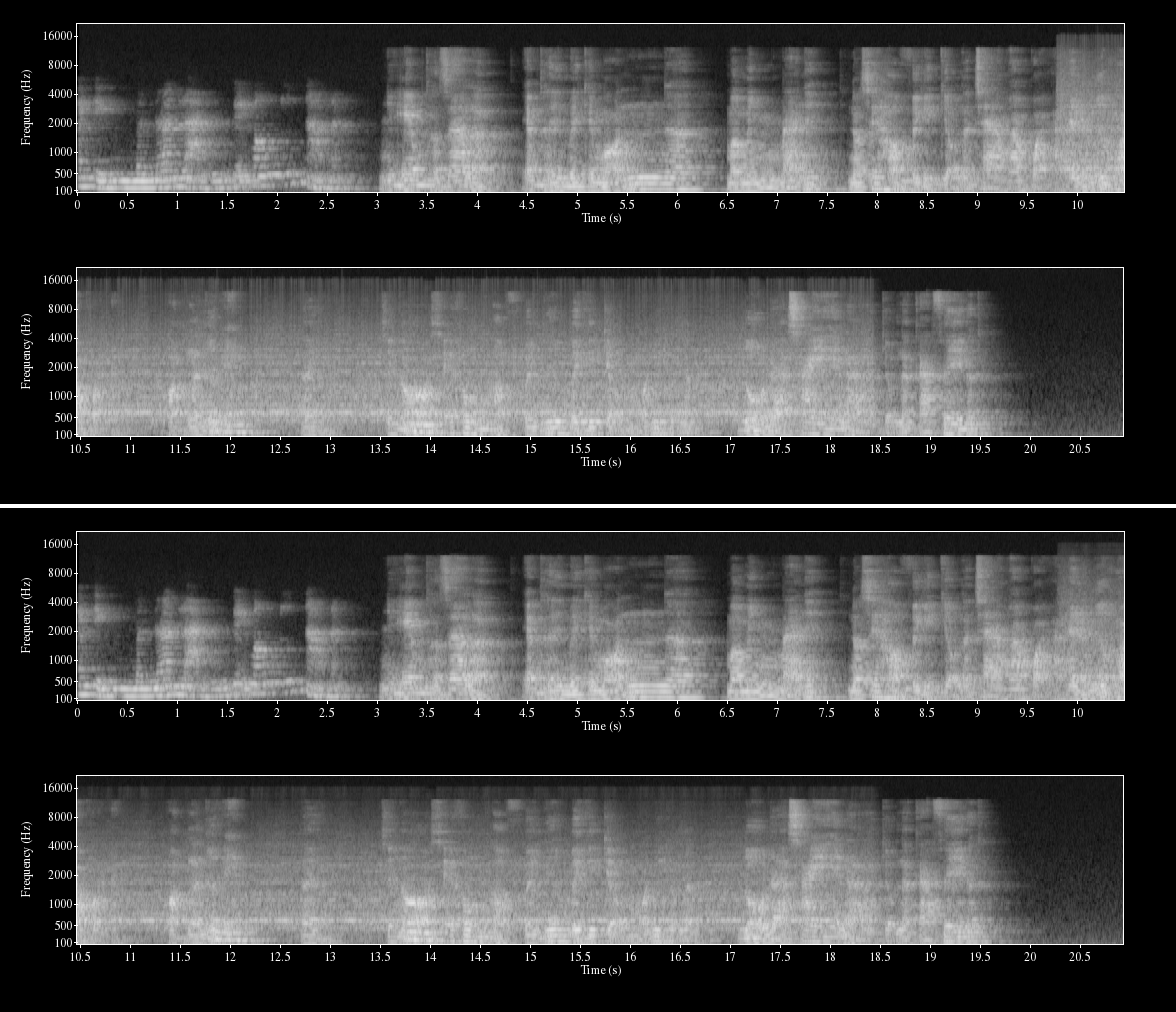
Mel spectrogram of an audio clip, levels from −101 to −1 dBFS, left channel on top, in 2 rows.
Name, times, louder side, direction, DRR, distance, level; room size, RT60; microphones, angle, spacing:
voice 1, 0.0-2.7 8.2-8.3 11.7-12.2 13.7-14.1, equal, 35° right, -2 dB, 0.7 m, -25 dB
voice 2, 3.0-4.1 4.4-6.2 6.5-7.4 7.7-10.9 11.2-12.1 12.7-13.0 13.5-19.5, equal, 10° left, -2 dB, 0.7 m, -22 dB
sound 1, 9.8-18.4, left 2 dB, 85° left, 0.4 m, -27 dB
3.8 x 2.3 x 3.8 m, 0.87 s
head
